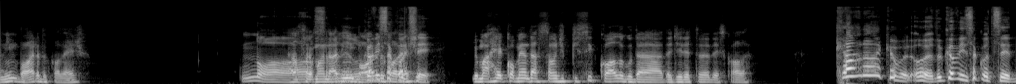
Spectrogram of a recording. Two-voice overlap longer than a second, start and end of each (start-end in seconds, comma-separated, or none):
2.9-4.3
